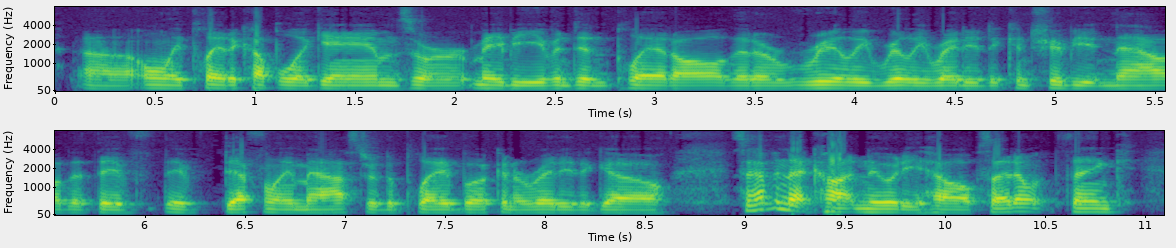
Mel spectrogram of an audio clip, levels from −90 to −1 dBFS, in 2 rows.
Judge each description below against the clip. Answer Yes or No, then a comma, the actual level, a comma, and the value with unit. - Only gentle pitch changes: Yes, narrow, 1.0 semitones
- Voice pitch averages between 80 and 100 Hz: No, low, 110 Hz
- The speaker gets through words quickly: Yes, fast, 225 wpm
